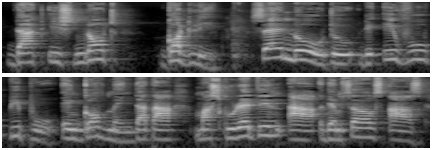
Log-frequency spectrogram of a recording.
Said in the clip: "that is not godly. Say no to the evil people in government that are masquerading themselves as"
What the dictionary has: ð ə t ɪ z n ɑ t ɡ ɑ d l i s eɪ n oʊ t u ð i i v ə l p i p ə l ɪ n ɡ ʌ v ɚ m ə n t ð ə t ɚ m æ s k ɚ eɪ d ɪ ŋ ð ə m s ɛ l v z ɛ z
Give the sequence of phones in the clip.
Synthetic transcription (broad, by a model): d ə t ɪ s n ɑ t ɡ ɑ d l i s eɪ n oʊ t u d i i v ə l p i p ə l ɪ n ɡ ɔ v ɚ m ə n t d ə t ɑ m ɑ s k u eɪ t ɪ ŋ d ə m s ɛ l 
